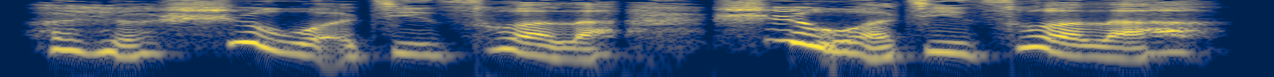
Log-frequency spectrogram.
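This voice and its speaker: A woman's voice: on the high side, sing-song, unhurried, husky, no echo, studio quality, voice pushed up, full character voice. A woman voicing a gushing, fawning rich society matron in an audio drama, full of exclamations. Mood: flustered, fawning. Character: gushing, socially slick rich society matron Mrs. Fang.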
